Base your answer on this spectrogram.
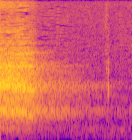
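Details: Sambar deer (Rusa unicolor), alarm call: warning of a tiger.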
